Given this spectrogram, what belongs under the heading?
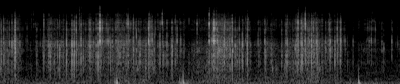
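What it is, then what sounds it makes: Plastic bottle of small beads. A clear, ridged plastic bottle with a blue cap, nearly full of small white round pellets, is held sideways in both hands, shaken and handled while long-nailed fingertips grip and rub its surface. Bright, dense crinkling and rattling come in uneven bursts, with sharp clicks of the pellets and a few soft low thumps from the handling.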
